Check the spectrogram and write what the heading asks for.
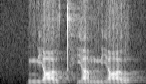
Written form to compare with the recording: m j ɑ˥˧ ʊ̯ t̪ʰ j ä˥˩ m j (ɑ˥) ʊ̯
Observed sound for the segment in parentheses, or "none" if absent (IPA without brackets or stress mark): ɑ˥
